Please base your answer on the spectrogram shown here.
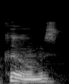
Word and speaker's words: Coombs: Many of them where our guest is, which is Tom Coombs. I think that's how it's pronounced. That is correct.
